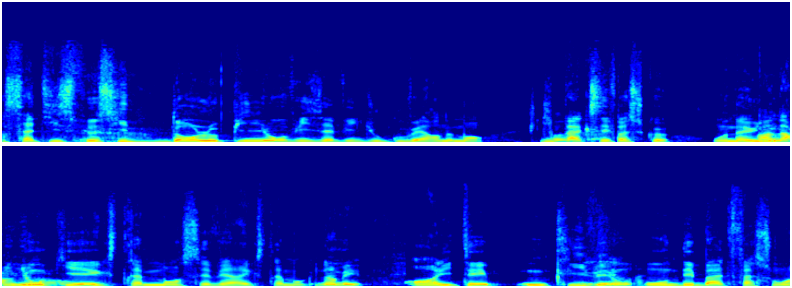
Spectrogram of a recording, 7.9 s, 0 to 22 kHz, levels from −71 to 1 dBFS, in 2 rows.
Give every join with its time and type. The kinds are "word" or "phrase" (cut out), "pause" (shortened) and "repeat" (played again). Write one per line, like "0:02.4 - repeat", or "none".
0:03.1 - word
0:06.0 - word
0:06.5 - word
